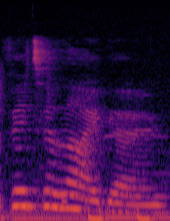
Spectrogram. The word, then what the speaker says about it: vitiligo: Google Translate says vitiligo.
